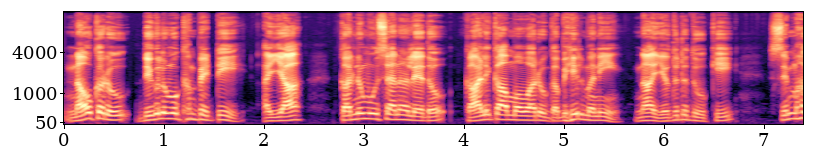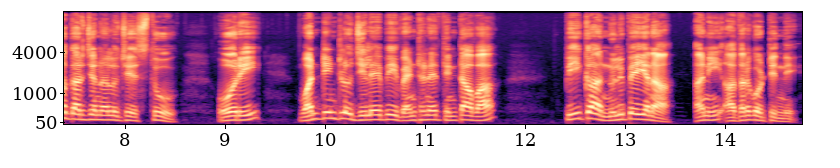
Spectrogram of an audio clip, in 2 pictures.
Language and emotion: Telugu, neutral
